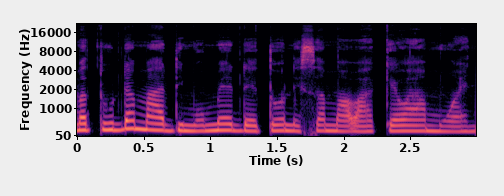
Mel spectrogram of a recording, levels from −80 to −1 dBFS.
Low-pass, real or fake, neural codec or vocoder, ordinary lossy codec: none; real; none; none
